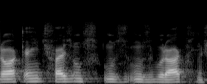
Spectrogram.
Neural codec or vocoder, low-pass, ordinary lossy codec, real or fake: none; none; none; real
